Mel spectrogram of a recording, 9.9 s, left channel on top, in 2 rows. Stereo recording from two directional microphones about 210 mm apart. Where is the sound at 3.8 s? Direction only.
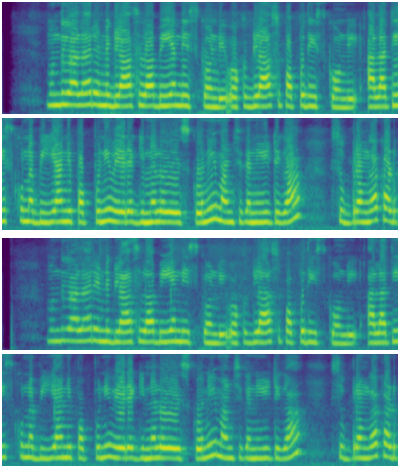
45° left (ahead or behind).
